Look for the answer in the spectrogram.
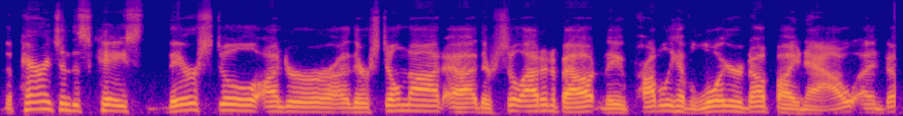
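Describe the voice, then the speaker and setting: Higher-voiced male TV news reporter. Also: moderate pace, darkish tone, no room sound.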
